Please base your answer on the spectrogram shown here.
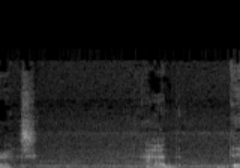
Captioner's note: machine roaring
